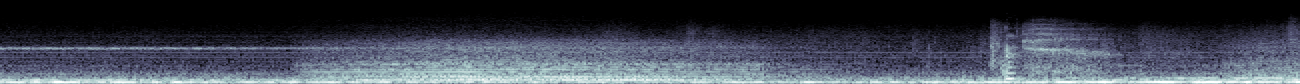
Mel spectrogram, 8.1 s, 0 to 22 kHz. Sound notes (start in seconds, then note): 4.4 Maggie moaning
